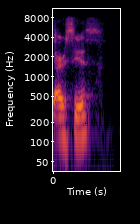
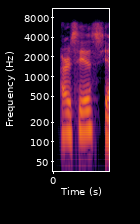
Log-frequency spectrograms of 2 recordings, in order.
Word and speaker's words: Arceus: I don't know how to pronounce it, but I think it's Arceus. – Arceus, yeah. – I think so.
